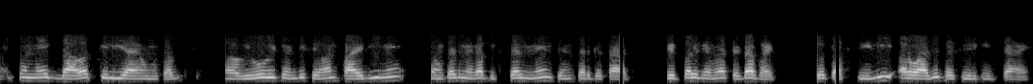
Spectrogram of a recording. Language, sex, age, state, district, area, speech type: Urdu, male, 60+, Maharashtra, Nashik, urban, conversation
